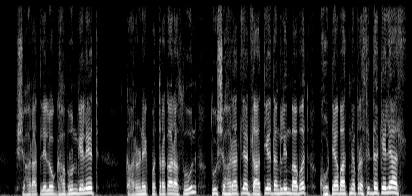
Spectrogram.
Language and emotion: Marathi, fearful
